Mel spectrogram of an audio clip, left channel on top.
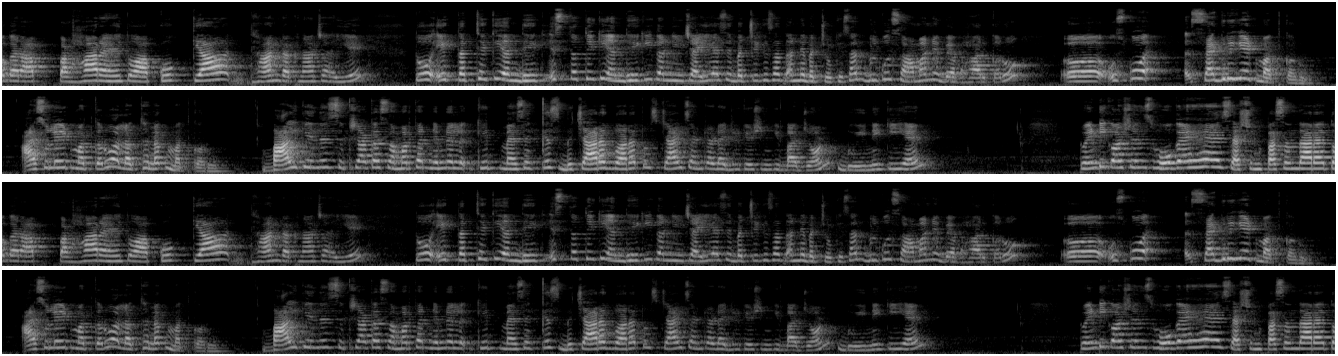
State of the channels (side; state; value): right; quieter; 5.1 dB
